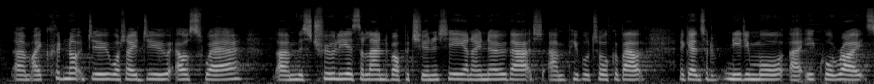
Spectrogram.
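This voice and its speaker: With a British accent, a woman speaks at a fairly quick pace. Her fairly high pitch stays monotone and flat. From international upbringing, partly British island. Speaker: business owner, investment firm CEO. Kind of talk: panel discussion.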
